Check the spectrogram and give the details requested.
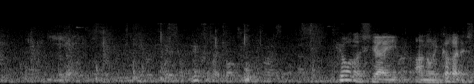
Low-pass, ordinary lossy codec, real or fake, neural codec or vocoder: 7.2 kHz; Opus, 24 kbps; real; none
